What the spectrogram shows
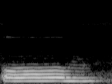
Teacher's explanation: उच्चारण में ह्रस्व स्वर से 3 गुना समय लगेगा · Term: प्लुत स्वर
